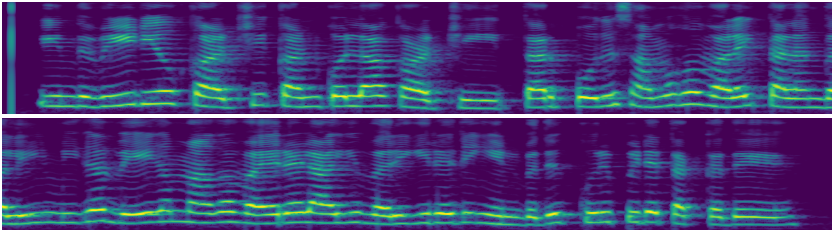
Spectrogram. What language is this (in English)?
Tamil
